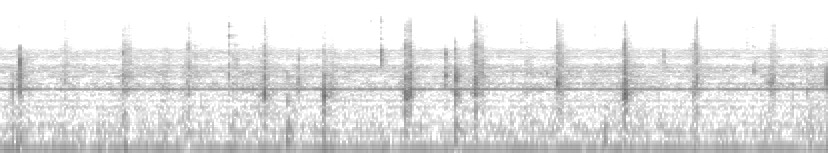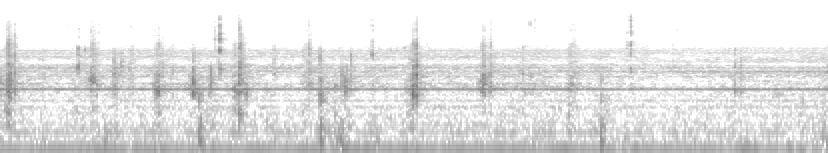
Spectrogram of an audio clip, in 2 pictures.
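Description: Close-miked chewing of bean sprout and carrot porridge: small, irregular crunches and mouth clicks. Now and then a wooden spoon taps or scrapes a ceramic bowl.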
